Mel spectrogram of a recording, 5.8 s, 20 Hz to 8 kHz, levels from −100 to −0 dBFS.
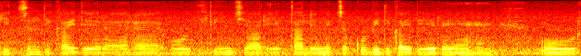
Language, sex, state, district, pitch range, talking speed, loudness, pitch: Hindi, male, Rajasthan, Bikaner, 100-105 Hz, 185 wpm, -18 LUFS, 100 Hz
